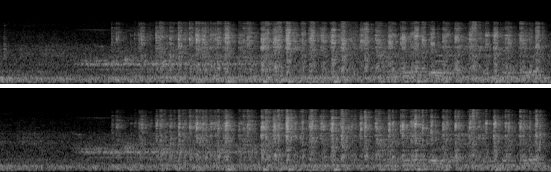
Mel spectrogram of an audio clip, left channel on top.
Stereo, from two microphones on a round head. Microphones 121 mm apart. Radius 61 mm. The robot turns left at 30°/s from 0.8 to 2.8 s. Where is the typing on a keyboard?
35° left, 8.5 m; by 5.4 s 20° right, 8.5 m.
